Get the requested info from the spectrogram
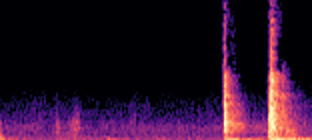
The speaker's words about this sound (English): One day, I came home, I opened the door, and went in.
